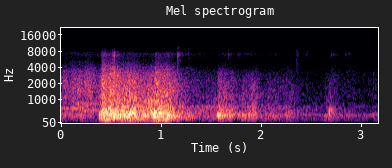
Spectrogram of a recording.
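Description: Rumbling thunder from a storm, with a loud, broad roll near the start, then a second softer peal and a faint later rumble, heard on its own with no talk.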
